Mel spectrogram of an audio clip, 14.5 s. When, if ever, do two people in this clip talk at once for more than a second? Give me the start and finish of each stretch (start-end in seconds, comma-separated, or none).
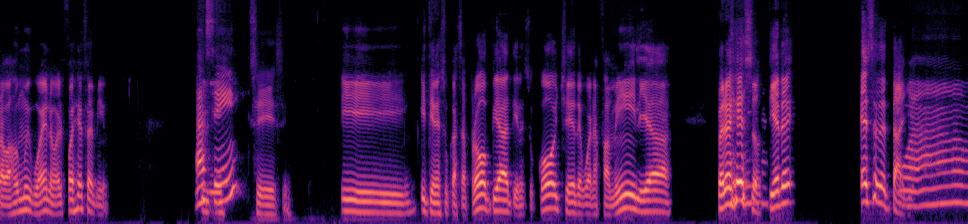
none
